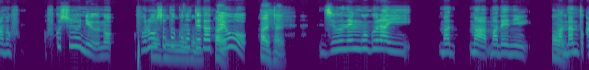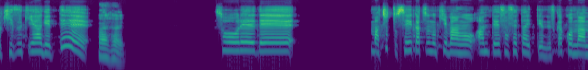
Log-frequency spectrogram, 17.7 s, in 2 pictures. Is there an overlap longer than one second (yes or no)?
yes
